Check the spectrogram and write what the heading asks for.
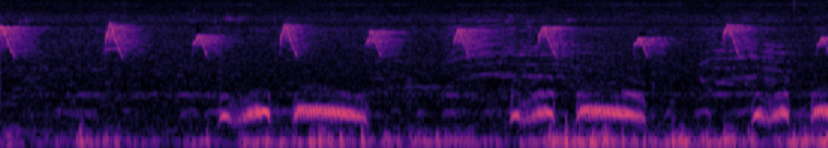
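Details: Spotted dove used as a lure, repeating paired coos, a brief note then a longer mellow one, twice in the passage, with low rumbling background noise and repeated high thin chirps.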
